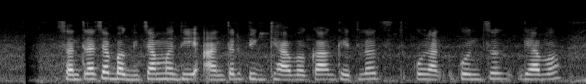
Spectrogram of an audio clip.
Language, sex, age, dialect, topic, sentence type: Marathi, female, 18-24, Varhadi, agriculture, question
